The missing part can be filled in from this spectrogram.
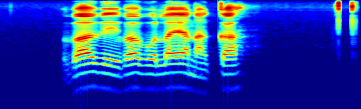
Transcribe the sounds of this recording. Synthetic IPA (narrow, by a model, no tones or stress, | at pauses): βaβɛβaβʊlajanakʼa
